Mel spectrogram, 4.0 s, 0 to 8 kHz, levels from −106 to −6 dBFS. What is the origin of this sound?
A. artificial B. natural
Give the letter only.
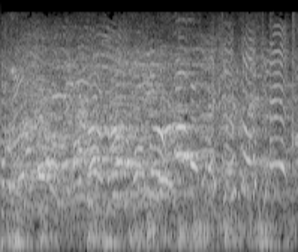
B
